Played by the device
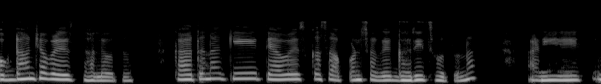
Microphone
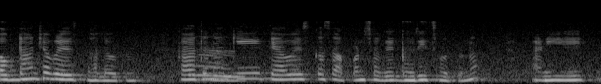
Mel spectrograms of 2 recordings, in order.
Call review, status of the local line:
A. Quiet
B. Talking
B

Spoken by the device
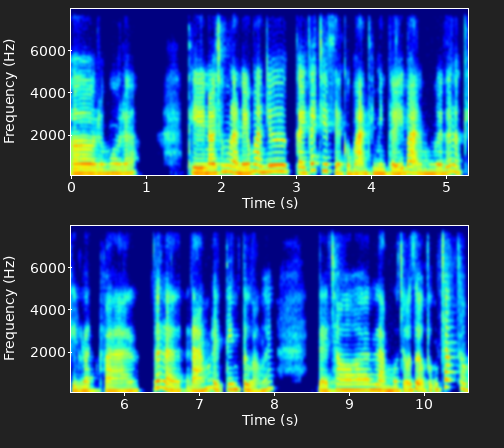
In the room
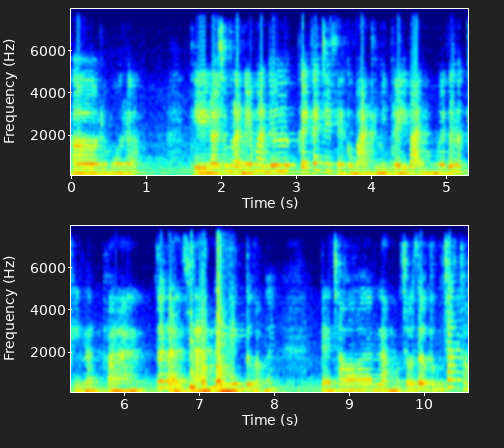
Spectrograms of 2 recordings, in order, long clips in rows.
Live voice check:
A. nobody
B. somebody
B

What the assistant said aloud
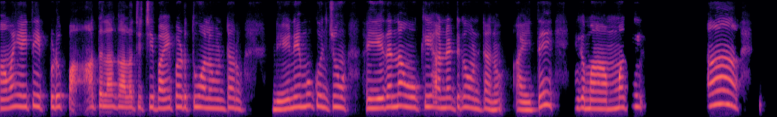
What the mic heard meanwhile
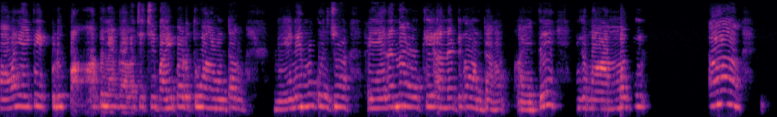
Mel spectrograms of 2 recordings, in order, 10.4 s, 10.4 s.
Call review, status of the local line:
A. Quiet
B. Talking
A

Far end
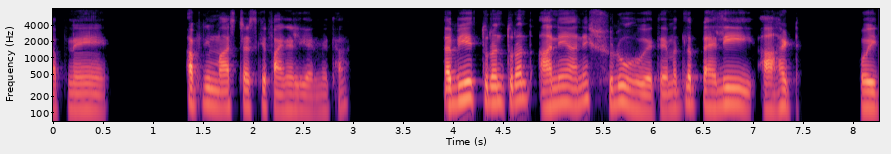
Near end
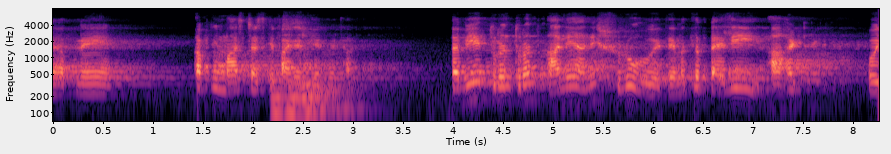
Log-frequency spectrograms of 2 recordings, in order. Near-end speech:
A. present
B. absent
A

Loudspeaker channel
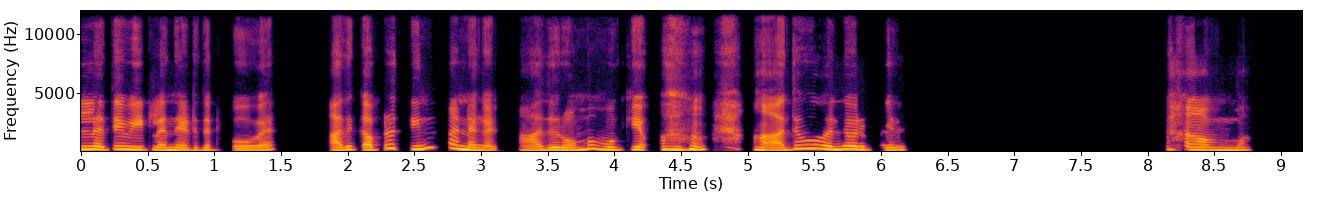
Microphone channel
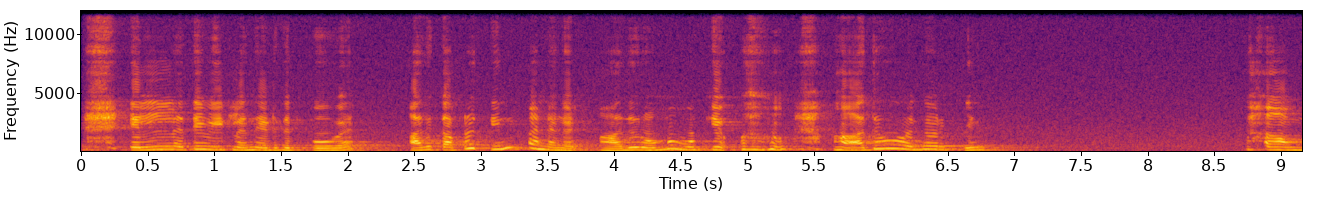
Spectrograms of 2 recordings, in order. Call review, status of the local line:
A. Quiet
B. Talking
A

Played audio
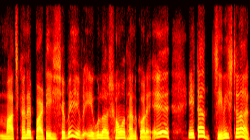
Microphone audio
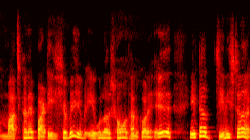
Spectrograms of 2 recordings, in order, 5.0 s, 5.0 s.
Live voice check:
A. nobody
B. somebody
A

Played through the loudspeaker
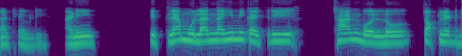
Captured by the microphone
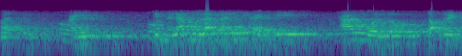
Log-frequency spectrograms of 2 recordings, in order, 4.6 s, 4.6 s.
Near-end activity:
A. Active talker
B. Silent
A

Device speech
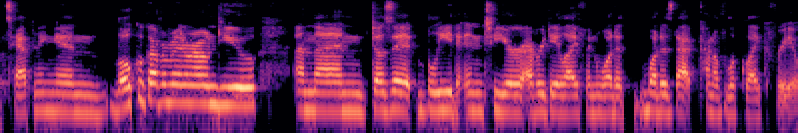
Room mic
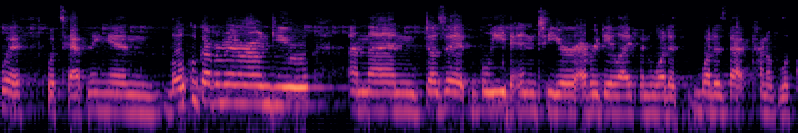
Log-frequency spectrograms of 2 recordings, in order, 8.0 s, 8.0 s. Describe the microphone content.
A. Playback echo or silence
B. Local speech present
A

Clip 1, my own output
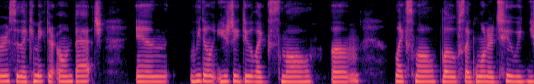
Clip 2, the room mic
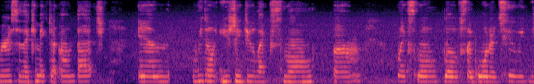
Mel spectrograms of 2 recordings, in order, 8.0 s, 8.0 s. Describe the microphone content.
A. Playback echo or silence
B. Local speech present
A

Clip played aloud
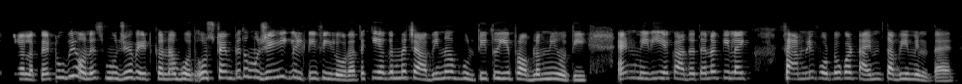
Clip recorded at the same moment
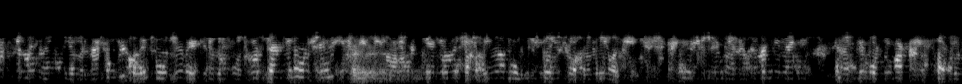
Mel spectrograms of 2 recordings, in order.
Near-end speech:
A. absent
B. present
B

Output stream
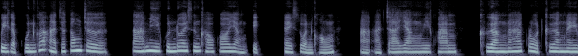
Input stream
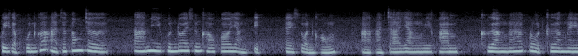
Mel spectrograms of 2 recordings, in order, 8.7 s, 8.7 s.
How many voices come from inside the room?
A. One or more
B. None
B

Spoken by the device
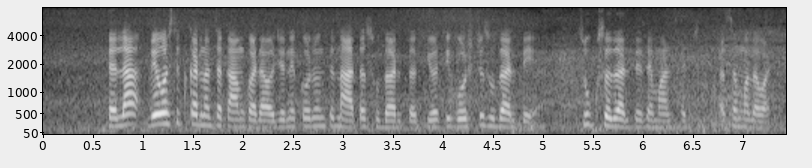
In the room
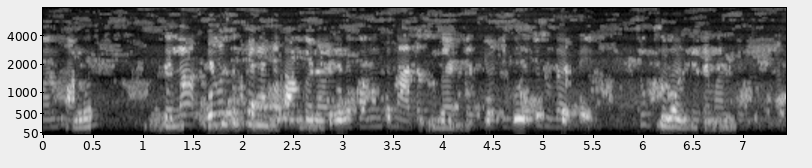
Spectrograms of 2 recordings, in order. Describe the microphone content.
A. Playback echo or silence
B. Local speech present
A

